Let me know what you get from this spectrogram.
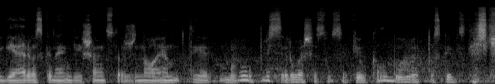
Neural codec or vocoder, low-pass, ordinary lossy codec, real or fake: vocoder, 44.1 kHz, 128 mel bands, Pupu-Vocoder; 14.4 kHz; Opus, 24 kbps; fake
